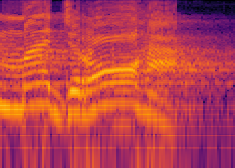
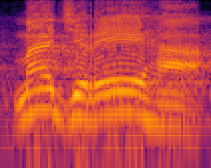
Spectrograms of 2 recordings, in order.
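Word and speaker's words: مَجْرَاهَا: Bismillahi majreha, tulisannya majroha tapi dibacanya majreha, itu namanya imalah.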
